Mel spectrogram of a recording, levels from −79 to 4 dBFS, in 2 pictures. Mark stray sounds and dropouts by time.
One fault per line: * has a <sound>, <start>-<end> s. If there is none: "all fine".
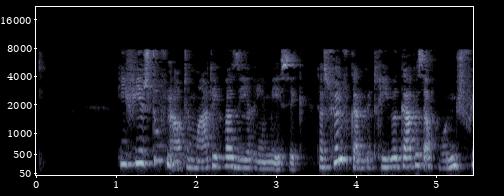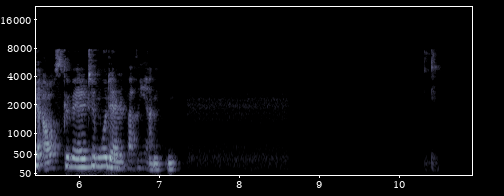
all fine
